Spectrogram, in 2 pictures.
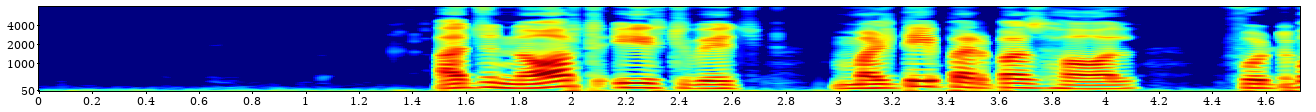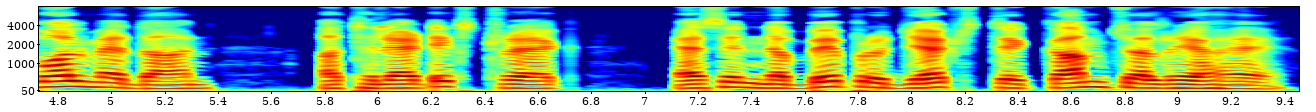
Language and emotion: Punjabi, neutral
